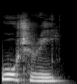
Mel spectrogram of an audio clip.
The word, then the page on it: watery: British English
